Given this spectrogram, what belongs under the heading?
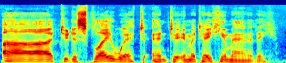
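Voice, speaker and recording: A man's voice: mid-range voice, steady tone, fairly quick. A man, a guest comedian, reading his own comic story aloud with a wry, precise, wordy delivery.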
